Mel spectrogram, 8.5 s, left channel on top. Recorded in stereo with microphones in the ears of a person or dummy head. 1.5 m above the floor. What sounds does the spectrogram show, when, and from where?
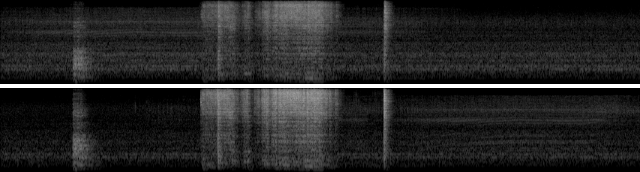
1.0 s knocking: 65° right (ahead or behind), 1.3 m
2.7 s tape being pulled: 65° right (ahead or behind), 0.6 m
